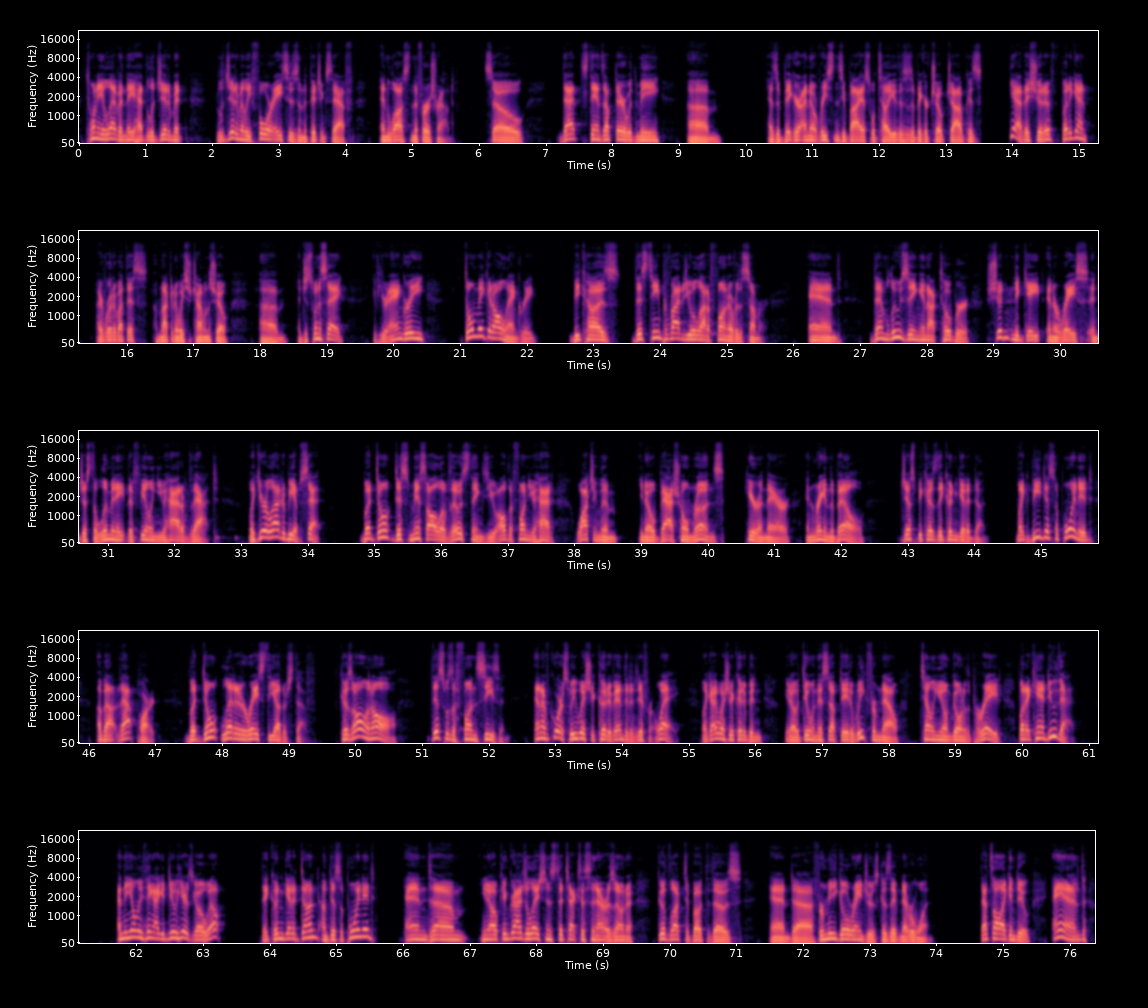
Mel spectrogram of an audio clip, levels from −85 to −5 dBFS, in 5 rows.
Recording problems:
none

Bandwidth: 14.5 kHz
